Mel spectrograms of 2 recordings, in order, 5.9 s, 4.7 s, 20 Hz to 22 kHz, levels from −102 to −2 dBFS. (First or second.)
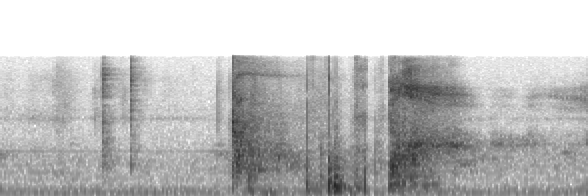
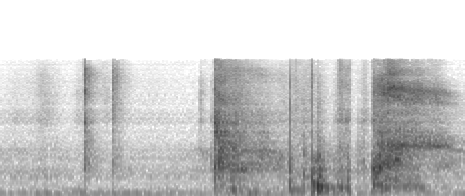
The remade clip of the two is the second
